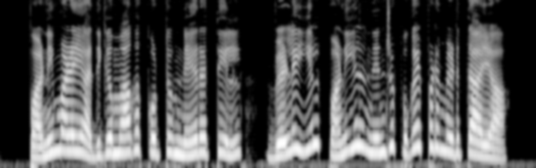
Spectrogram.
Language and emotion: Tamil, surprised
